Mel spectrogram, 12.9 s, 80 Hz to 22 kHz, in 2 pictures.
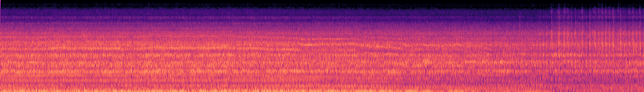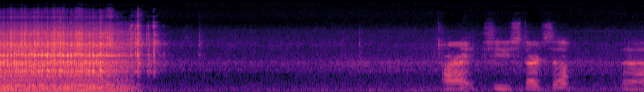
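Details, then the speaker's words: Brand-new Hangkai 3.5 HP two-stroke outboard on 30:1 fuel-oil mix, in neutral with no throttle: crisp, regular buzzing beat at about four pulses a second, running evenly then shutting off cleanly; running well. "seems to be running pretty good uh so it looks like basically it's in neutral when you don't have the throttle going at all"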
